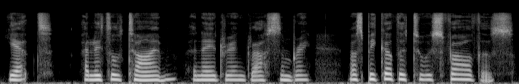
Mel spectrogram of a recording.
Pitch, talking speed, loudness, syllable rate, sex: 210 Hz, 150 wpm, -18 LUFS, 4.9 syllables/s, female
